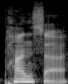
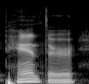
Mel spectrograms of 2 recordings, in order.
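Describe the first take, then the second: First: It is said with a Japanese accent. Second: It is said with an English accent.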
